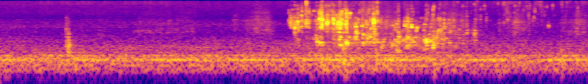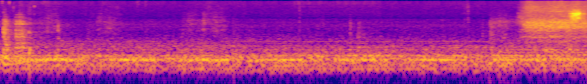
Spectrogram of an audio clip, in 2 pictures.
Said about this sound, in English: Mix melted butter with eggs and buttermilk.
